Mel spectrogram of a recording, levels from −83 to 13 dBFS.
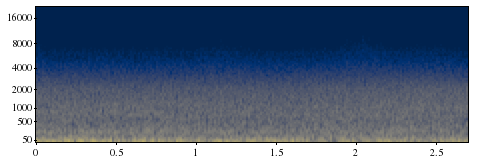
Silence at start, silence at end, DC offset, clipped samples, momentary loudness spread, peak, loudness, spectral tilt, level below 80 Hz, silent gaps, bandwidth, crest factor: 0 s; 0 s; under 0.1%; under 0.1%; 2 LU; -12 dBFS; -33 LUFS; -8 dB/octave; -28 dBFS; none; 4.9 kHz; 12 dB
